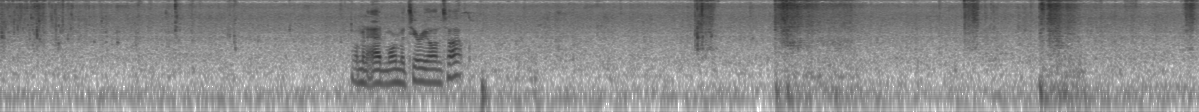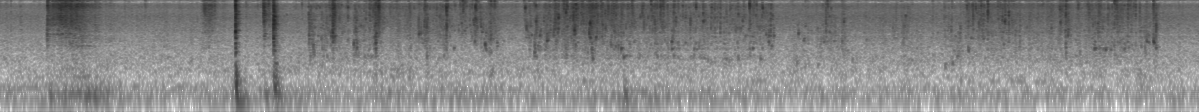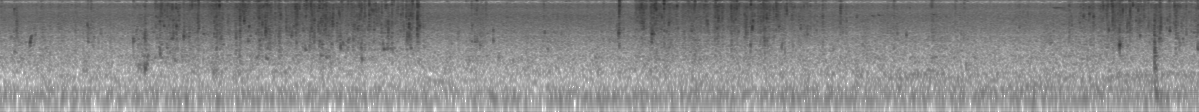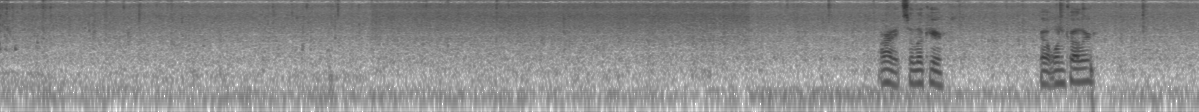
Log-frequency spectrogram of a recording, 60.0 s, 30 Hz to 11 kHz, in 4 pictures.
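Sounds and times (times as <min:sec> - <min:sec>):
water sloshing in plastic pan: 0:00.0 - 0:03.1, 0:08.6 - 0:11.0, 0:14.8 - 0:42.1, 0:43.1 - 0:45.7.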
